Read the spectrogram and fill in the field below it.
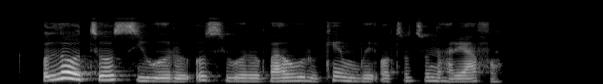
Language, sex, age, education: Igbo, female, 30-45, tertiary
